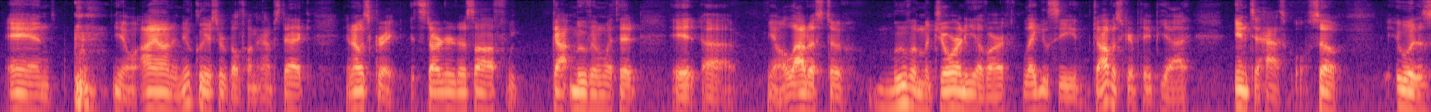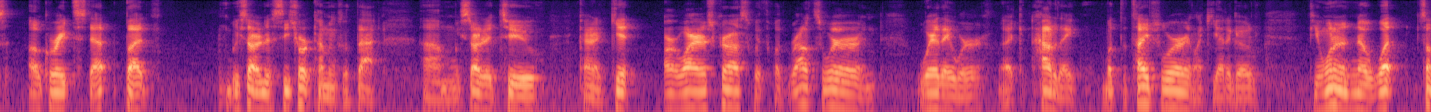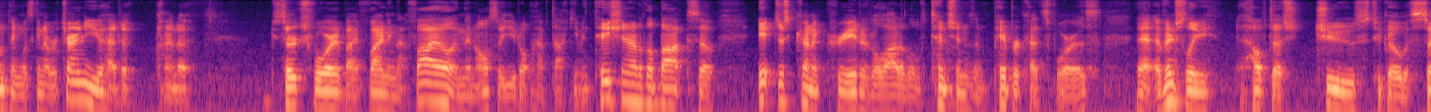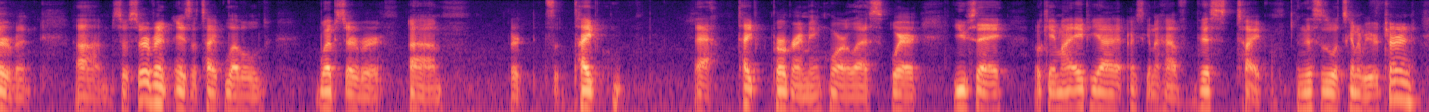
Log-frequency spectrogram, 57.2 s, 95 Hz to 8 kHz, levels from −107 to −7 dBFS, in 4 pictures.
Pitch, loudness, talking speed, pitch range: 105 Hz, -27 LUFS, 195 wpm, 90-110 Hz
